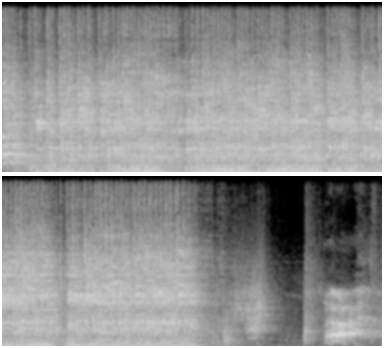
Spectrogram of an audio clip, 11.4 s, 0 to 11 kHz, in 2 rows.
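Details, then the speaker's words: 1978 Datsun 620 truck engine after repair, radiator cap off, with a leaking fuel line: loud uneven running, ragged stumbling firing and a harsh rasp, then it dies; ignition timing quite far off. "Quite a bit out of time. Let's see which way it needs to go."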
